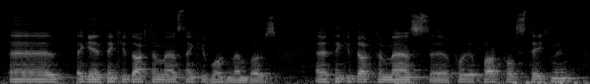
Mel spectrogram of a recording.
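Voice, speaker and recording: This man has a non-native accent and a medium pitch, speaking at a moderate pace. Music plays in the background, and there is audible room echo. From Iraq. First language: not English. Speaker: public commenter at school board meeting. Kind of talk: public comment. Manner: halting.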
